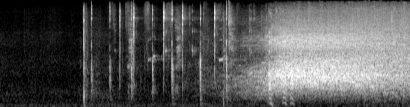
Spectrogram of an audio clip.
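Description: Table tennis rally: about a dozen sharp clicks of the celluloid-type ball off bats and table in about three seconds. Then the crowd breaks into loud cheering and applause as the point is won.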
